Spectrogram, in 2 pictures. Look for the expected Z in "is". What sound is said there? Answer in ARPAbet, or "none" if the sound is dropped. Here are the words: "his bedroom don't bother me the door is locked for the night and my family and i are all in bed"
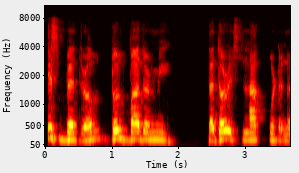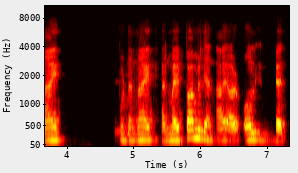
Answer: S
